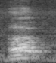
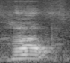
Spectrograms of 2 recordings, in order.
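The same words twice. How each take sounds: First: American accent, the h is silent. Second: British accent, the h is sounded.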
